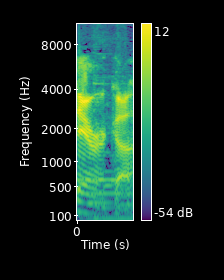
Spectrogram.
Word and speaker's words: Erica: Her name is 100% pronounced Erica. I went to the wiki.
